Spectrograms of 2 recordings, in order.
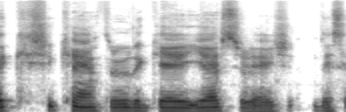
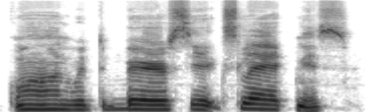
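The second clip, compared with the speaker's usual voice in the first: a hesitant, half-hearted try at a Jamaican accent, higher and slow; mock Jamaican accent on "Guan with the bare sick slackness", pitched up and drawn out; attempted Jamaican accent; 7 semitones higher, 3 dB louder, much slower than usual. Shown as a demonstration. Vlogger tries a comment in a Jamaican accent, then gives up. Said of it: "I wish I could say it in a Jamaican accent".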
